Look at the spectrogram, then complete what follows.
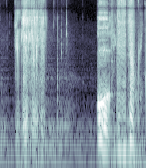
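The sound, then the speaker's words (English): Two wet, sputtering fart noises made by a voice, the first buzzy and steady, the second louder and more forceful after a short pause. Clear, with no talking. “I literally impersonate farts all the time.”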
